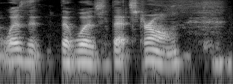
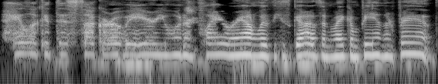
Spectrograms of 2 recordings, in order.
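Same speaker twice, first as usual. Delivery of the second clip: whispered, higher, scheming; mischievous ghost whispering to the others; conspiratorial whisper; 6 semitones higher than usual. Pretend. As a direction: whisper like a prankster spirit. Spirits voiced mockingly.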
